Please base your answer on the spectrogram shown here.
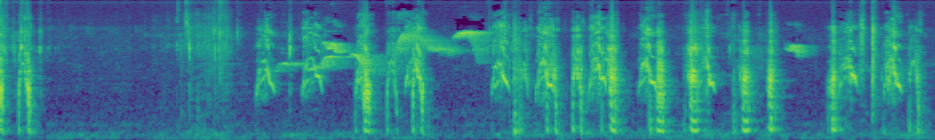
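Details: Hungry ducks at close range, giving loud rasping squawks in irregular bursts, with thin, whistled sliding notes rising and falling between them.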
